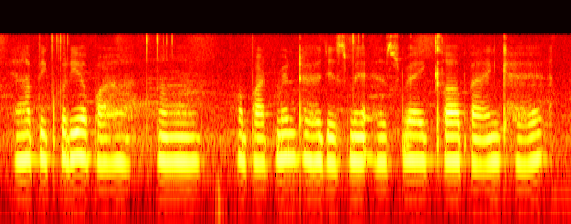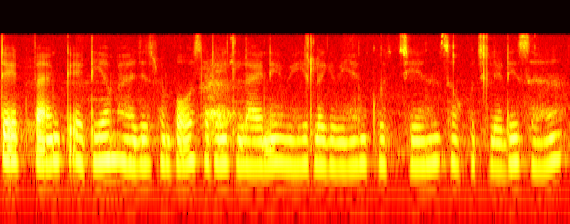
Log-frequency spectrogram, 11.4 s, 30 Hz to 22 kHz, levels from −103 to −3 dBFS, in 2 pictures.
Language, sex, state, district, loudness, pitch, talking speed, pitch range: Hindi, female, Bihar, Madhepura, -22 LUFS, 195 Hz, 150 wpm, 185-200 Hz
